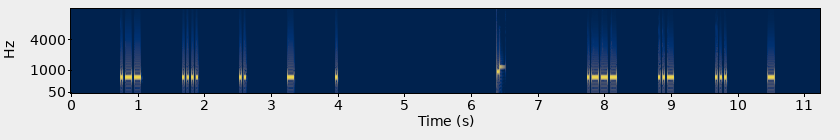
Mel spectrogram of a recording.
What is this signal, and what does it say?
Morse code, heard as a keyed tone, about 34 wpm, spaced as for 12 wpm, 690 Hz. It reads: WHITE JUST
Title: 6x Character Spacing - Top 300 Words - 35wpm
